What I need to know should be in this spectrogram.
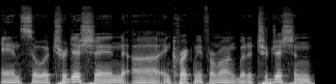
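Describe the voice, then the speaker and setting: In a very clean recording with a silent background, a man with a normal speaking voice and a fairly low pitch talks fairly quickly with fairly even intonation. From Minneapolis, US Midwest. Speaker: radio host. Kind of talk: podcast hosting and interview.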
